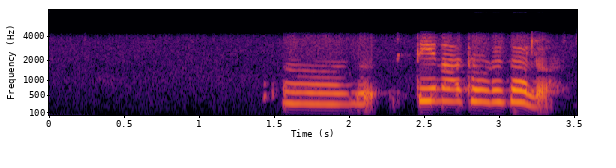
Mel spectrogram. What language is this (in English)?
Marathi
